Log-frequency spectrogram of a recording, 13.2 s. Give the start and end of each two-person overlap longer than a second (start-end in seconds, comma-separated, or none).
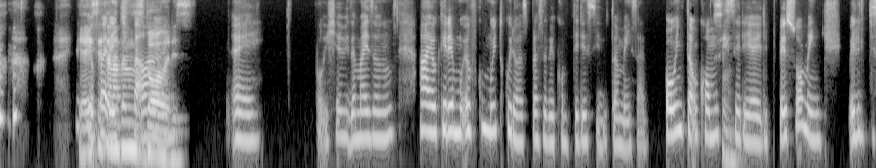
1.3-2.9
